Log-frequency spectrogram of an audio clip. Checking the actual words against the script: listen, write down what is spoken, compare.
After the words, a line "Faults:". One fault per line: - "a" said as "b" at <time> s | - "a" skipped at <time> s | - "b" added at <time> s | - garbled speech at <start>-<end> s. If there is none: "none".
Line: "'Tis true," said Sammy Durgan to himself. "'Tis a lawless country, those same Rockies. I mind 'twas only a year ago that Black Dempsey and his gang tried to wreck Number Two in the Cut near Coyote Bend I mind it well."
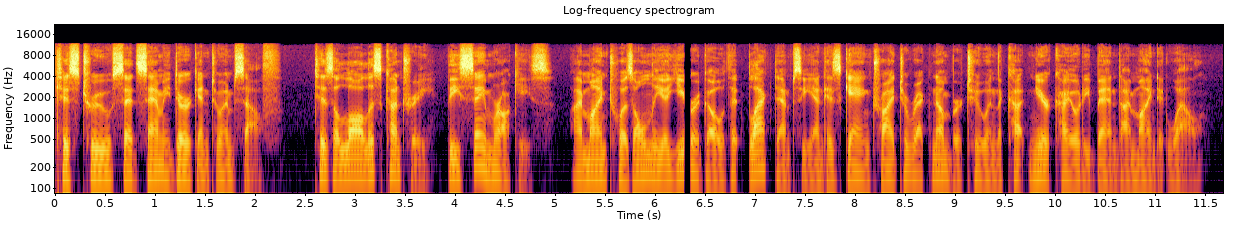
"'Tis true," said Sammy Durgan to himself. "'Tis a lawless country, these same Rockies. I mind 'twas only a year ago that Black Dempsey and his gang tried to wreck Number Two in the Cut near Coyote Bend I mind it well."
Faults:
- "those" said as "these" at 3.9 s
